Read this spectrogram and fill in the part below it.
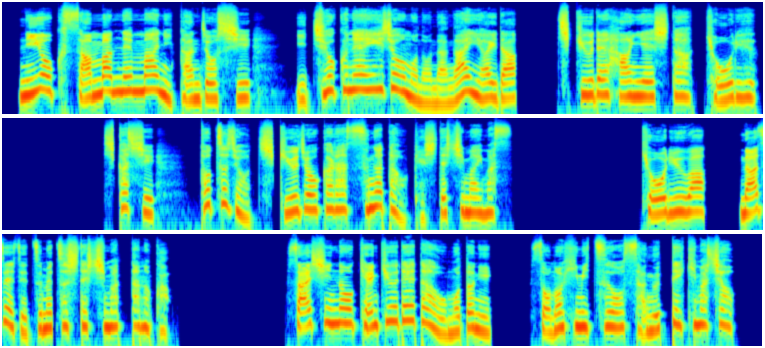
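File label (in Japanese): NA, 声優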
